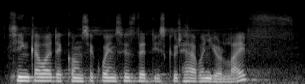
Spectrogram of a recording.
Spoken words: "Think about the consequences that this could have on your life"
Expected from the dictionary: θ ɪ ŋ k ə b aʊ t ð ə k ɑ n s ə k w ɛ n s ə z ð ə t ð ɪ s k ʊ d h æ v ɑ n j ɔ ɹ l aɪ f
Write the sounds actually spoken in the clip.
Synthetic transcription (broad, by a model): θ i ŋ k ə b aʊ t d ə k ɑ n s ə k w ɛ n s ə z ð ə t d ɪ s k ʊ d h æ p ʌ n j ɔ ɹ l aɪ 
